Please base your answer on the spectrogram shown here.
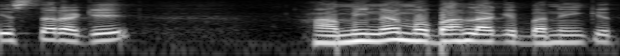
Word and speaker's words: مباہلہ: مباہلہ، مفاعلہ، مقاتلہ، مقاتلہ نہیں مقاتلہ.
